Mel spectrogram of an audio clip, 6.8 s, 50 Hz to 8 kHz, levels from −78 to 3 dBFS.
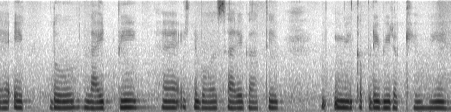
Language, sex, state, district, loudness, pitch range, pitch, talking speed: Hindi, female, Uttar Pradesh, Shamli, -14 LUFS, 165-175 Hz, 165 Hz, 125 wpm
